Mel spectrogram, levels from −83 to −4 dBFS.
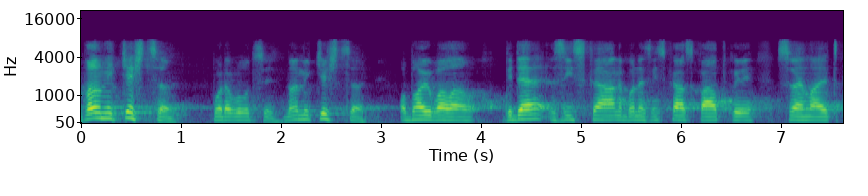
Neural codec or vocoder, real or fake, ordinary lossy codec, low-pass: codec, 16 kHz, 1 kbps, FunCodec, trained on LibriTTS, 50 frames a second; fake; AAC, 64 kbps; 7.2 kHz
